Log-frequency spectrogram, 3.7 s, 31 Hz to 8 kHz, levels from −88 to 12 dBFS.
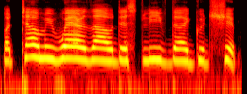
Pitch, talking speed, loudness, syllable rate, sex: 230 Hz, 160 wpm, -16 LUFS, 3.5 syllables/s, female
